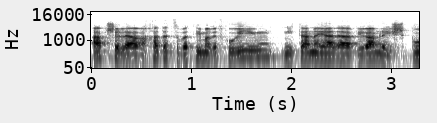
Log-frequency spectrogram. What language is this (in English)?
Hebrew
